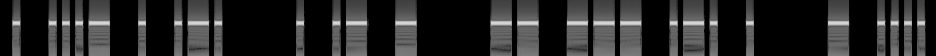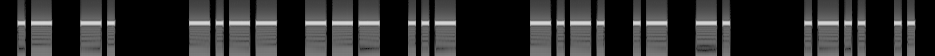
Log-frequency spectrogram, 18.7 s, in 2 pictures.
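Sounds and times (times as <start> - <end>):
morse code at 5 wpm: 0.1 - 1.1, 1.8 - 2.2, 3.0 - 4.2, 4.9 - 7.6, 8.3 - 10.6, 11.2 - 14.0, 14.6 - 16.7, 17.4 - 18.7.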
